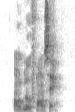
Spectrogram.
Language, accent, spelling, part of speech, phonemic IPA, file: French, France, anglo-français, adjective / noun, /ɑ̃.ɡlo.fʁɑ̃.sɛ/, LL-Q150 (fra)-anglo-français.wav
- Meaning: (adjective) Anglo-French; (noun) Anglo-French, Anglo-Norman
